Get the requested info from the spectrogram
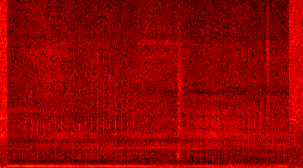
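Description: Engine of a rice harvester converted to carry rice sacks, running steadily at idle with a low, even hum. It starts just after the beginning and cuts off abruptly near the end.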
